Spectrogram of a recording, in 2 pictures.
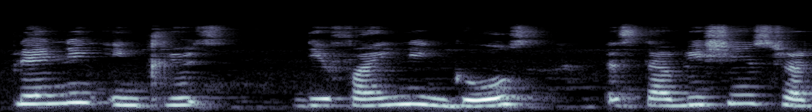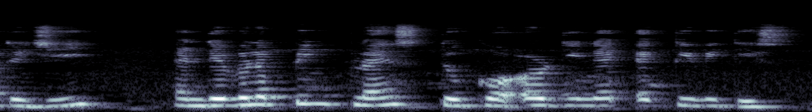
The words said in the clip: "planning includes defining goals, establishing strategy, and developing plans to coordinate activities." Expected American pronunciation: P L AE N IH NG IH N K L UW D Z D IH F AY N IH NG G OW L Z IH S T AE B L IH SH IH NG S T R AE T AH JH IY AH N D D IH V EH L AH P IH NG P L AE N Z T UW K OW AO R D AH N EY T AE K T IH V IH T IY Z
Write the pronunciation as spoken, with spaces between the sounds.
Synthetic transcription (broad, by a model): P L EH N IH NG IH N K L UW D S D IH F AY N IH NG G OW L S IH S T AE B L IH SH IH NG S T R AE T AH JH IY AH N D D IH V EH L AH P IH NG P L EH N S T UW K OW AO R D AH N EY T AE K T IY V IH T IY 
